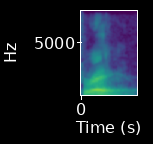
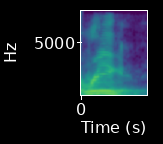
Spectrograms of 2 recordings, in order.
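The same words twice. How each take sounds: First: Reagan said as RAY-gun, with an ay sound; right pronunciation. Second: Regan said as REE-gun, with a long ee; wrong pronunciation. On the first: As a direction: Reagan with the first vowel as in "day". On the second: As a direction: Regan with the first vowel as in "see". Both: Retold or imitated. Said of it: "It's not Regan, it's Reagan".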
